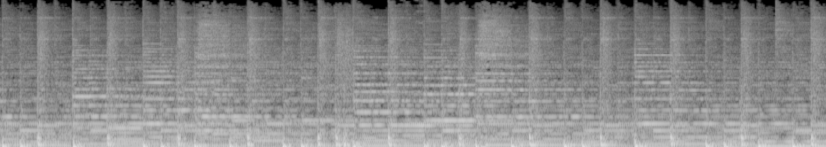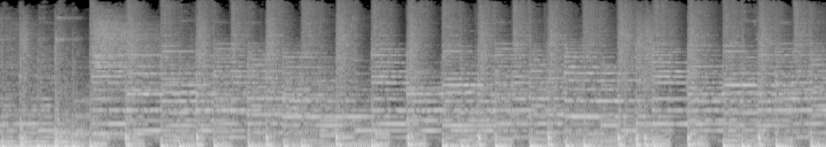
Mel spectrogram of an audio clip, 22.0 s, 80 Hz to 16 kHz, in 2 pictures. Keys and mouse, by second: 1.0 shift+click, 3.1 Up, 3.7-4.4 Up, 4.5 Up, 4.8 Up, 5.0 Up, 5.2 Up, 5.4 Up, 5.6 Up, 6.0 Down, 6.6 Down, 7.1 Down, 7.5 Down, 8.0 Down, 9.0 Down, 9.6 ctrl+t, 11.2 shift+click, 14.2 shift+click, 14.8 right click, 19.1 ctrl+click.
